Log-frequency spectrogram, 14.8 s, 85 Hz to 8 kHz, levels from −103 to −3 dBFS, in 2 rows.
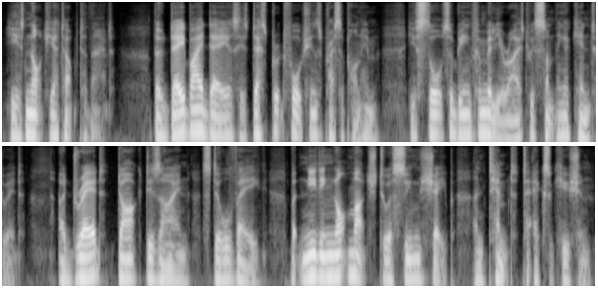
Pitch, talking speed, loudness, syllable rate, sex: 95 Hz, 180 wpm, -20 LUFS, 5.4 syllables/s, male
